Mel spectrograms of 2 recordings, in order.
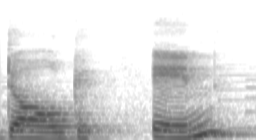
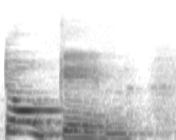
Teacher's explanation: when you've got that hard consonant followed by a vowel just push the two together like it's one word so instead of saying dog in you're going to say doggin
